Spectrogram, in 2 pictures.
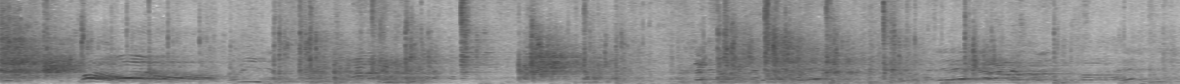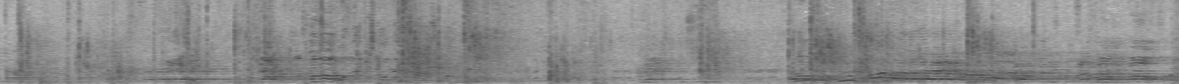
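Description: Spectators cheer and shout.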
